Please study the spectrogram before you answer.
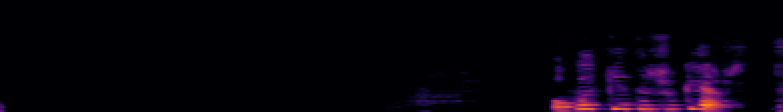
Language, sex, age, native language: Icelandic, female, 10, Icelandic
